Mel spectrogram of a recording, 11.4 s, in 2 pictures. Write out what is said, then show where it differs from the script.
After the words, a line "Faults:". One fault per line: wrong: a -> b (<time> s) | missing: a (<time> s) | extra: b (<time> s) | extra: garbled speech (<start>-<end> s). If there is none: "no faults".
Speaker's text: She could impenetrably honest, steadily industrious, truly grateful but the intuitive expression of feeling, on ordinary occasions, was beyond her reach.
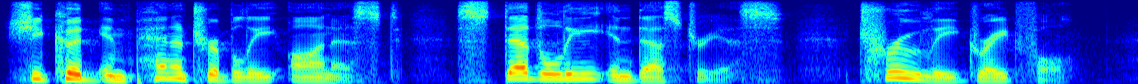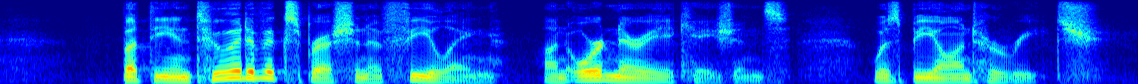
She could impenetrably honest, steadily industrious, truly grateful but the intuitive expression of feeling, on ordinary occasions, was beyond her reach.
Faults:
no faults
